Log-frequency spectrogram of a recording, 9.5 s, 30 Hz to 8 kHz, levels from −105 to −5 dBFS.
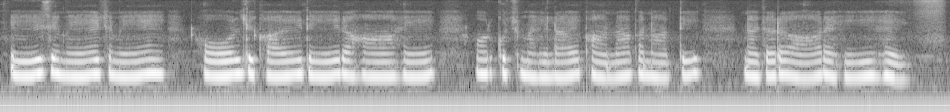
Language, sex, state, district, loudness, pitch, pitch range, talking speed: Hindi, female, Rajasthan, Jaipur, -15 LUFS, 190 Hz, 185-200 Hz, 105 wpm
